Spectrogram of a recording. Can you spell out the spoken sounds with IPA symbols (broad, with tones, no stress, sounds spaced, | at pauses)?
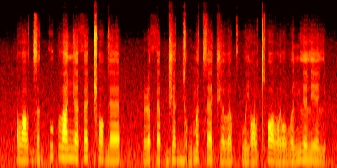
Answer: lˠ ɐ˨ lˠ d͡z ə˧ ɡ kʷ e˦ p β a˦ ɲ ɛ˧ θ ɛ˦ ǁ ɔ˦˨ ɡ ɛ˧ | ɭ ə˨ θ ɛ˨ p d͡ʒ ɛ˧ ɡ ɟ o˨ ɡ m ə˦ t͡s ɛ˧ t͡ʃ ə˨ l ɐ˨ kʷʰ ə˨ j ɔ˨ lˠ cʰ ɔ˦˨ lˠ j o˨ β ə˨˦ ɲ lʲ ɐ˦ lʲ e˦˨ lʲ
